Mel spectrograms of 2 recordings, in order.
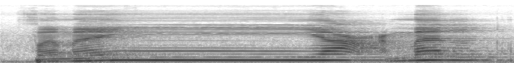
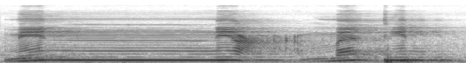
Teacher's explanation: nunnya ngelebur langsung ke dalam ya, tidak ada kompromi lagi, nunnya langsung hilang. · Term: idgham bi gunnah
